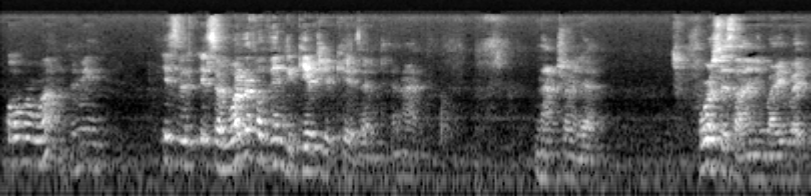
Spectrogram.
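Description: Older woman, emphatic and loud, low-pitched, distant in an echoing hall. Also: noisy background. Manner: loud, emphatic, restarts often. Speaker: audience member. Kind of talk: casual group discussion. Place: church parish hall. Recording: echoey hall from far off.

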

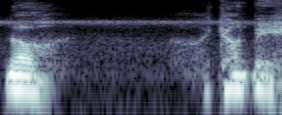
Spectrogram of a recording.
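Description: A man's voice: medium pitch, slow, close to an everyday voice. An actor playing a shaken, principled male doctor in an outbreak audio drama, hesitant and protesting. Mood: disbelieving. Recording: noisy outdoor night ambience with crickets.

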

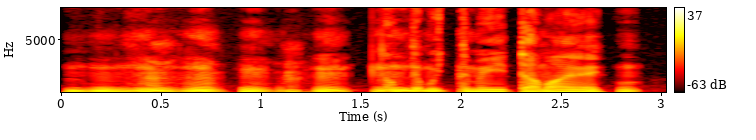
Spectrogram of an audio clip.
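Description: A man's voice: deep voice, fast talker, a little mellow, husky, dry recording. An actor playing a sheepish, well-meaning middle-aged company president in a comedic radio drama, stammering and repeating his words when flustered. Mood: flustered denial.

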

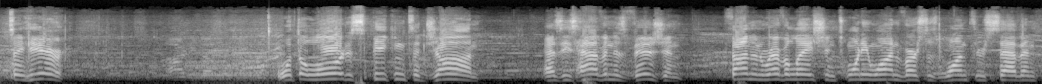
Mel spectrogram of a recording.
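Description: A man in his thirties preaching in the open air with a handheld microphone, reading scripture slowly and emphatically and rising to shouts. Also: extremely high pitch, noisy background. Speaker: street preacher. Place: outdoor plaza by historic buildings. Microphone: handheld microphone through a speaker.

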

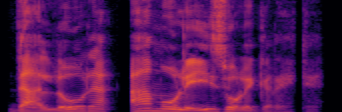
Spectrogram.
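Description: A man slowly reading out short sentences, each one twice, for a language lesson. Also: mid-range voice, very animated. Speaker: language teacher. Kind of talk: slow repeated phrase reading.

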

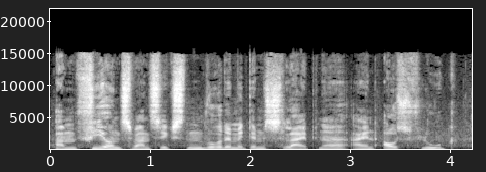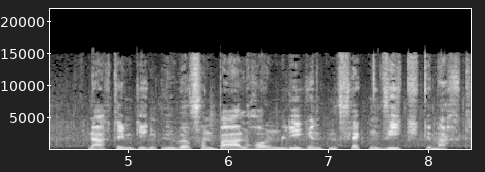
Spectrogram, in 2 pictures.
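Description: An actor playing a sober naval officer who recalls a voyage in formal, measured radio-play narration. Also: male voice, medium pitch, a little hiss or hum, close to an everyday voice. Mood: composed, factual. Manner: formal, composed. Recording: music bed under the voice.

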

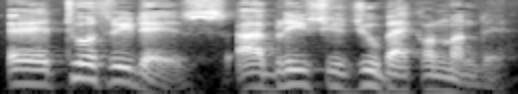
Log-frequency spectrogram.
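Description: Radio drama polite, apologetic man, husky, with swooping intonation. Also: mid-range voice, wildly swooping pitch, fairly quick, fairly bright tone, full character voice. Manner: hesitant, apologetic. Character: polite, hesitant, earnest gentleman with a worry. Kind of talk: British radio drama acting.

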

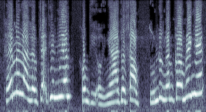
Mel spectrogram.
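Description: A woman's voice: very high-pitched, sing-song, brisk. A woman voicing a cocky, scheming schoolboy in a cartoon, bossy, boastful and given to exclaiming. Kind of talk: cartoon voice acting.

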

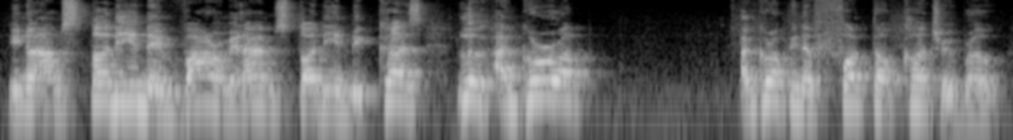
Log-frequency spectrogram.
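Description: A man in his twenties from Nigeria tells a story straight to a camera in a small room at home. His voice sits a little high for a man. He talks in a lively, gesturing way and hammers his points home by repeating them. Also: normal speed. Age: 20s. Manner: animated storytelling, repeats phrases for emphasis, gestures a lot. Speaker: vlogger. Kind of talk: casual storytime vlog. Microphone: camera in front, close framing.

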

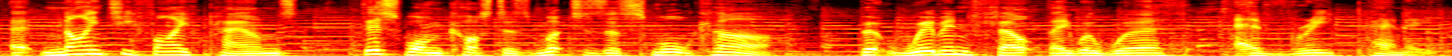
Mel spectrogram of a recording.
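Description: A man's voice: medium pitch, moderate pace. A male presenter, narrating a documentary and chatting with a curious, upbeat manner over music. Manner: curious, upbeat, lively delivery. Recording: music under the voice.

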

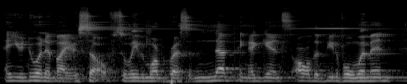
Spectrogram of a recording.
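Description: Fast, bright-voiced woman in audience. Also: low-pitched, flat delivery, slight background noise. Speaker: audience member asking a question. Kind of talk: question from the floor. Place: large conference hall.

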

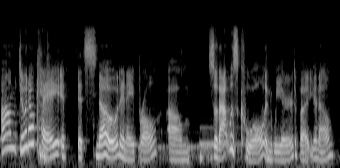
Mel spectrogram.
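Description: A woman's voice: lowish voice, sing-song, takes it slowly, faint music behind. A young adult woman chatting casually on a video call with a wry manner. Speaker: podcast voice actor. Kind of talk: casual chat. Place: living room, video call.

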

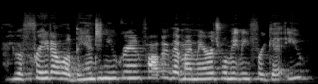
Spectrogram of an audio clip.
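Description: A woman's voice: high voice, steady tone, rapid-fire, pitched above the performer's own voice. A woman reading aloud and voicing a young woman, an earnest and worried granddaughter pleading with her grandfather. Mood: anxious.

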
